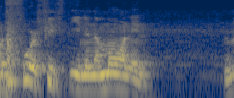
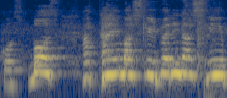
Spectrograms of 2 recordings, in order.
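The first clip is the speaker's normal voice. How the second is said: high squeaky imitation of a pleading friend; mock friend voice; 11 semitones higher than usual. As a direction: ham up the friends begging in a high voice.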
